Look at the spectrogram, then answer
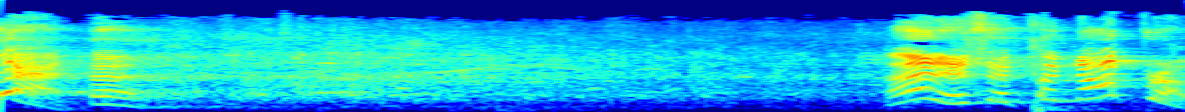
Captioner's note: crowd laughs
